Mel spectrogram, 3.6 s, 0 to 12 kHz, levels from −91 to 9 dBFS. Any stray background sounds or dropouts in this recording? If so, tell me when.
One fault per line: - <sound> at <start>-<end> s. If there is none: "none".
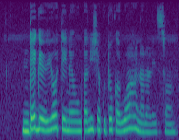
- dropout at 1.6-1.7 s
